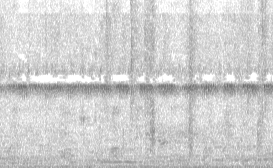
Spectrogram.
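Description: A cricket chirring in one steady high-pitched tone, with faint voices and a low rumble underneath.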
